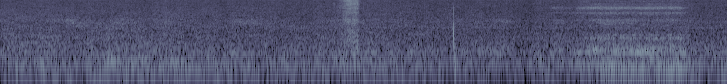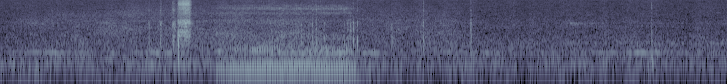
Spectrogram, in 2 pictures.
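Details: Two buzzing, slightly whistly snores from a sleeping dog, a few seconds apart, over quiet room noise with a few faint clicks.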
